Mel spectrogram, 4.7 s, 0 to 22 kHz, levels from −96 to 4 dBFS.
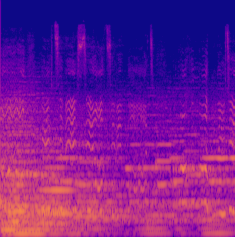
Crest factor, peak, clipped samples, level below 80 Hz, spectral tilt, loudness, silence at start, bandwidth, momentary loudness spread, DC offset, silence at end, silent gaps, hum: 16 dB; -14 dBFS; under 0.1%; -42 dBFS; -6.5 dB/octave; -32 LUFS; 0 s; 14.5 kHz; 13 LU; under 0.1%; 0 s; none; none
